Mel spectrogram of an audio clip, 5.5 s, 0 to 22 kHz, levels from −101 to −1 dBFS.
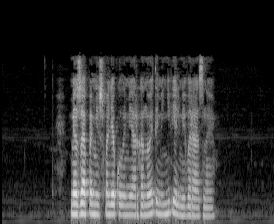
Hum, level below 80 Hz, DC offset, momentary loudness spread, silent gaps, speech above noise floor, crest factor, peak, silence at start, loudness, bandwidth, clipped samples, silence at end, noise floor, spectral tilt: none; -60 dBFS; under 0.1%; 12 LU; none; 47 dB; 20 dB; -4 dBFS; 1.4 s; -24 LUFS; 8.2 kHz; under 0.1%; 1.2 s; -70 dBFS; -5 dB/octave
